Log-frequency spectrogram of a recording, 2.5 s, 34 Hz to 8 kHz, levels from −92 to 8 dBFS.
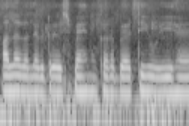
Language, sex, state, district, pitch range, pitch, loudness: Hindi, male, Haryana, Charkhi Dadri, 145-150 Hz, 145 Hz, -16 LUFS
